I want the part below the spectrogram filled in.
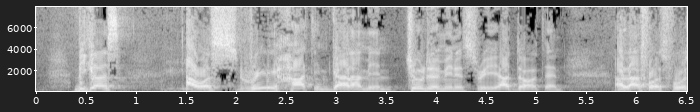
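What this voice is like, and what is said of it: Foreign, non-American accent. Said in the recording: “he can tell by my accent that I'm not from here”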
